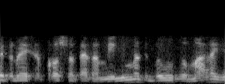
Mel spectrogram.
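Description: Speech only: a man talking continuously in Greek.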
